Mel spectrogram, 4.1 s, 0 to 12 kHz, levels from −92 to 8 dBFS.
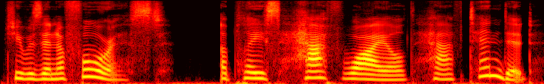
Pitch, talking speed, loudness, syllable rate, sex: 225 Hz, 160 wpm, -19 LUFS, 3.9 syllables/s, female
